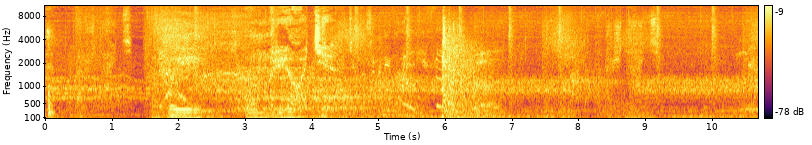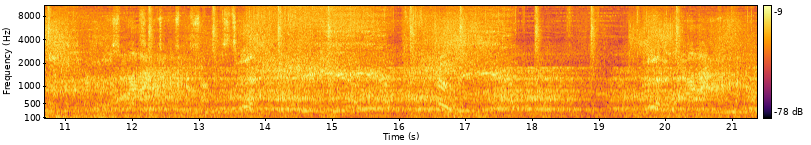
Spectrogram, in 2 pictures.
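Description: Magic spells crackle and boom in a busy fight, with bursts of loud impacts.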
